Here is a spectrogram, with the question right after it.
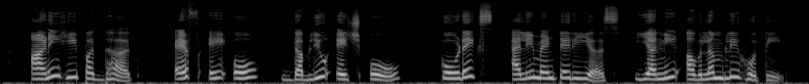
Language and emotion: Marathi, neutral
